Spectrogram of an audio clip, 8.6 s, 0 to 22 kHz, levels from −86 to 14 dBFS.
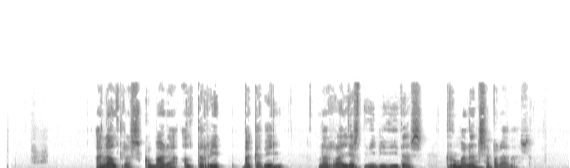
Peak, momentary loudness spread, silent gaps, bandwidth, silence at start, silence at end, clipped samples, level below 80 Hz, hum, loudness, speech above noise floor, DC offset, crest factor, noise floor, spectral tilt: -2 dBFS; 12 LU; none; 11.5 kHz; 1.45 s; 0.65 s; under 0.1%; -68 dBFS; none; -22 LUFS; 52 dB; under 0.1%; 22 dB; -73 dBFS; -6.5 dB/octave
